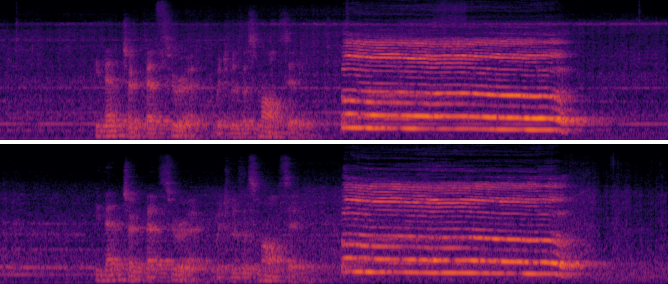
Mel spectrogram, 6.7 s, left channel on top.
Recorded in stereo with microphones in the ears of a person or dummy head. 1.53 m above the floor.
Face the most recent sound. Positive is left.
turn(degrees=5)  # may be behind; listen again after turning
